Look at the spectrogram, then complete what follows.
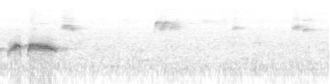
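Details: One low, throaty two-part coo from a spotted dove opens the recording, followed by scattered high chirps of other birds over a quiet background.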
